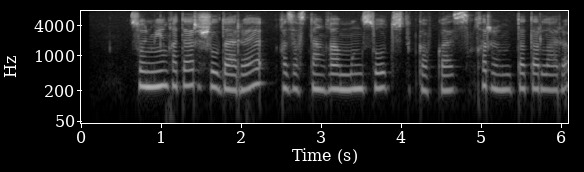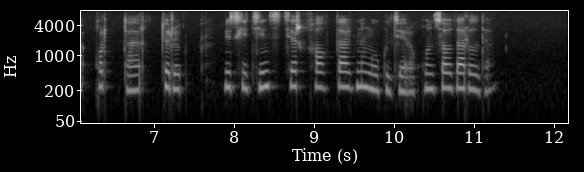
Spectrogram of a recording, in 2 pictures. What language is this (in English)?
Kazakh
